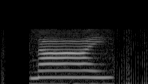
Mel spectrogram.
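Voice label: "naai1", Cantonese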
